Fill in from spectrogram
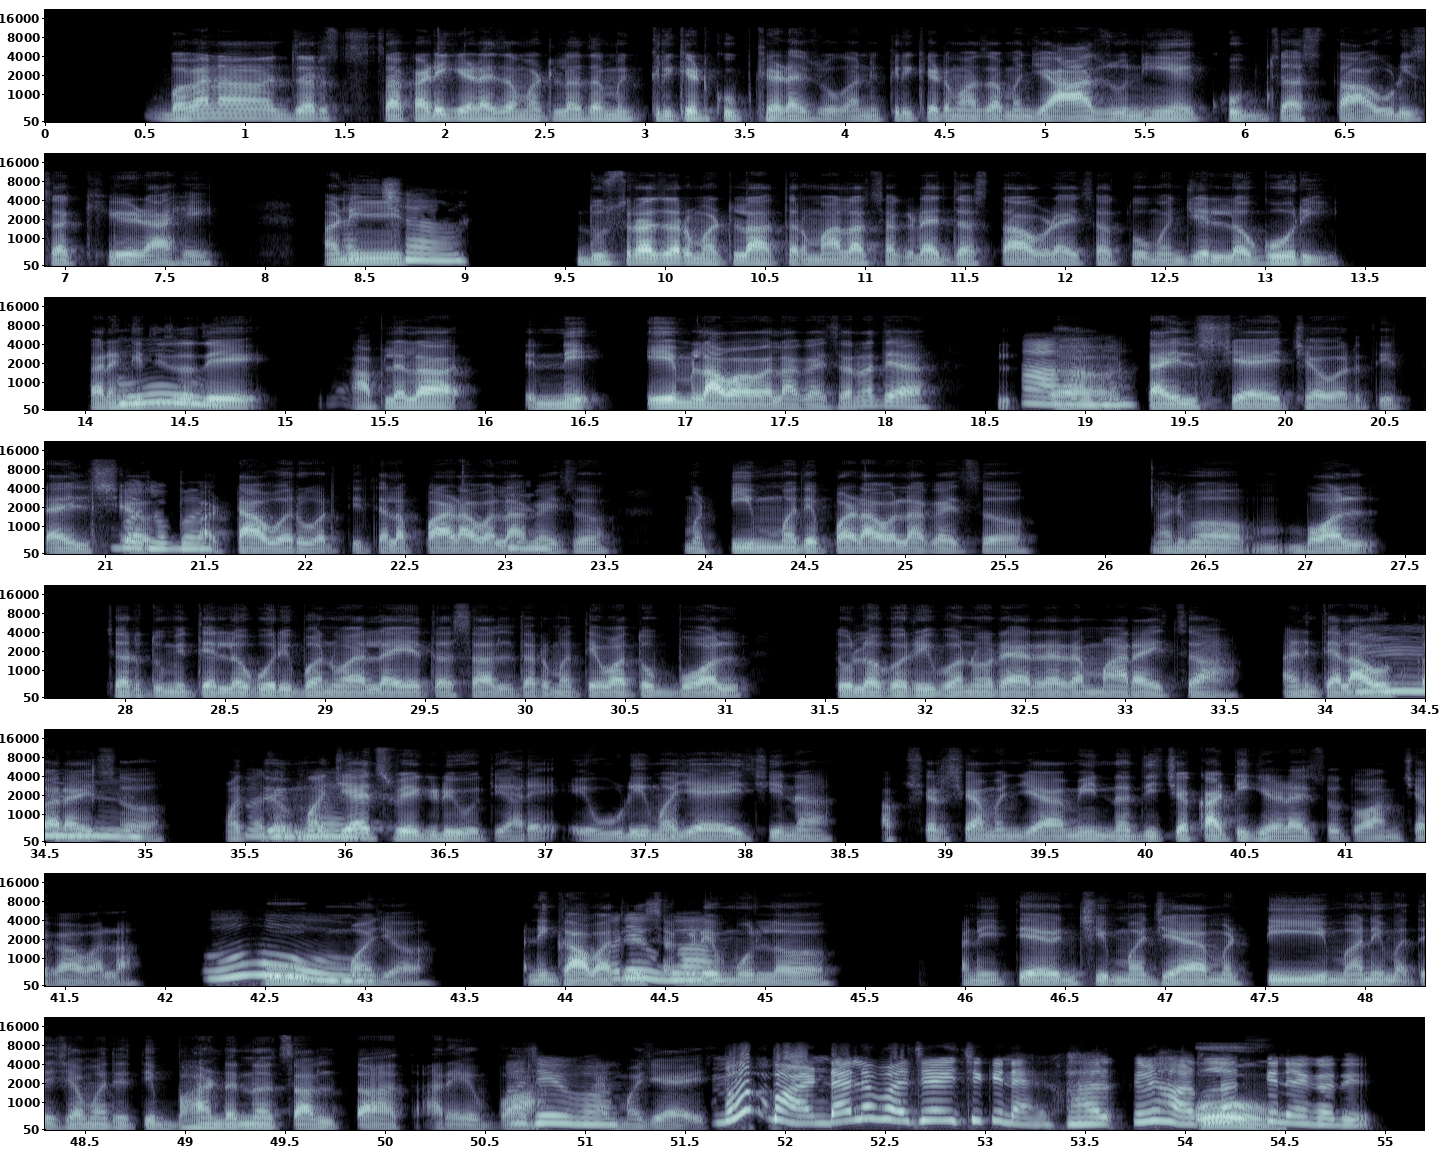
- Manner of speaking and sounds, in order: tapping; in English: "ऐम"; in English: "टीम"; in English: "टीम"; anticipating: "मग भांडायला मजा यायची की नाही?"
- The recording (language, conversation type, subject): Marathi, podcast, लहानपणीच्या खेळांचा तुमच्यावर काय परिणाम झाला?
